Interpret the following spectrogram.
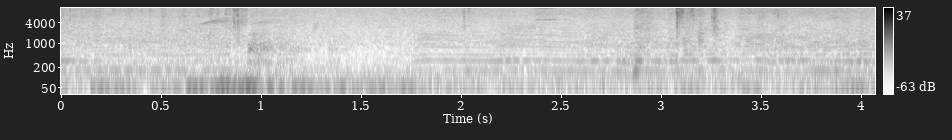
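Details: Several common wasps (Vespula vulgaris) humming at an underground nest entrance, a steady low drone with wavering harmonic bands and a louder pass near the start.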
